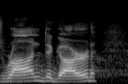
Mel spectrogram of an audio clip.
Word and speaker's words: Ron DeGarde: Well, for those of you that do not know me, my name is Ron DeGarde. And I have to say my name slowly. If I say it fast, it sounds like Rhonda Guard. And I'm not a woman preacher.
